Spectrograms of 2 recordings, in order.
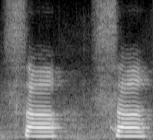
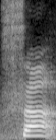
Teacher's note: नोक जब टच नहीं होती तो दोनों दांत मिल जाते हैं दोनों दात मिल गए तो सीटी की आवाज ऑटोमेटिक आ जाती है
